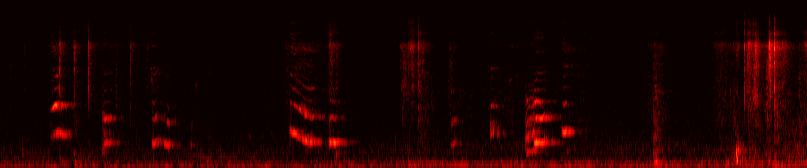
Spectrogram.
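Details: Whining Chihuahua meeting a chinchilla: quick, high, bending yelps come in bunches about every half second to a second, with rustling and knocking noises near the end.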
